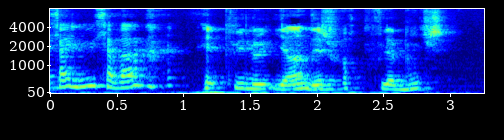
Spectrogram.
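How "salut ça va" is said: exaggerated high nasal voice with a lisp. Describing a character's voice in a game: nasal, lisping caricature voice. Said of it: "un perso avec une voix nasillarde, avec un cheveu sur la langue".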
